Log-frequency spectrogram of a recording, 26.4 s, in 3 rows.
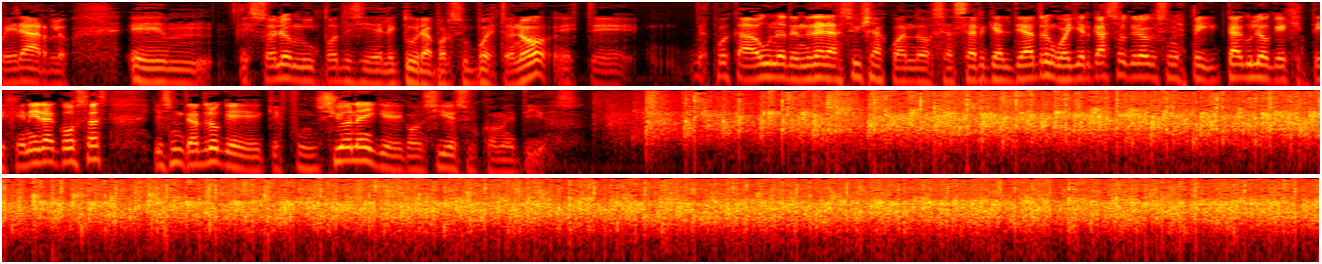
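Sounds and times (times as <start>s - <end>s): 
speech: 0.0s - 13.2s
theatre audience applause: 12.8s - 26.3s.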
